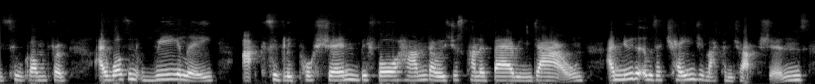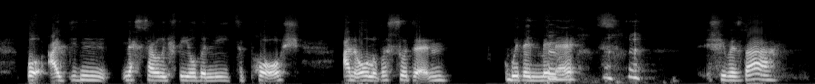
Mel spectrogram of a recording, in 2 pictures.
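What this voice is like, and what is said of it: Speaker's own noticeable accent. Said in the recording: “I ate up your accent the whole time ... I know, it's so cute.”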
